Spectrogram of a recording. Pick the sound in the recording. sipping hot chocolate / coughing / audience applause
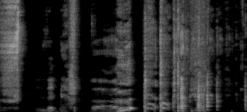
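coughing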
